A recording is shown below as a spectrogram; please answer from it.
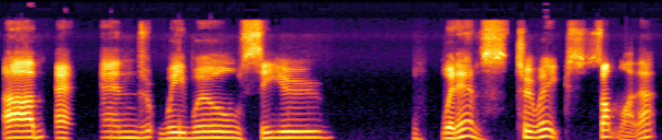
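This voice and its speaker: Bright, clear man chatting slowly. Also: fairly high pitch, no room sound. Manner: rambling, self-deprecating, jokey. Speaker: game master and stream host. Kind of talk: casual stream sign-off chat.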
